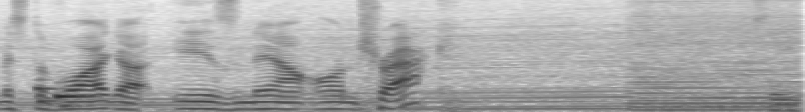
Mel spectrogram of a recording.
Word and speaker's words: Viger: Viger is now on track. See him coming up. Hey. Like bigger better. Well, that's how he pronounces his name, so it's correct.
